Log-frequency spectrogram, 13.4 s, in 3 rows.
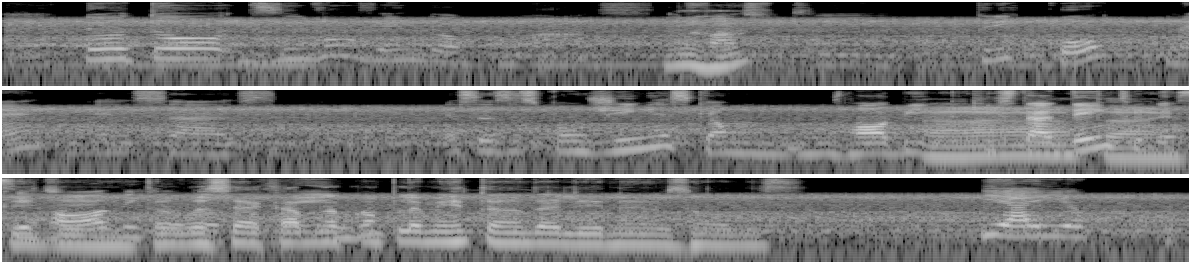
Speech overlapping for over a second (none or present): present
